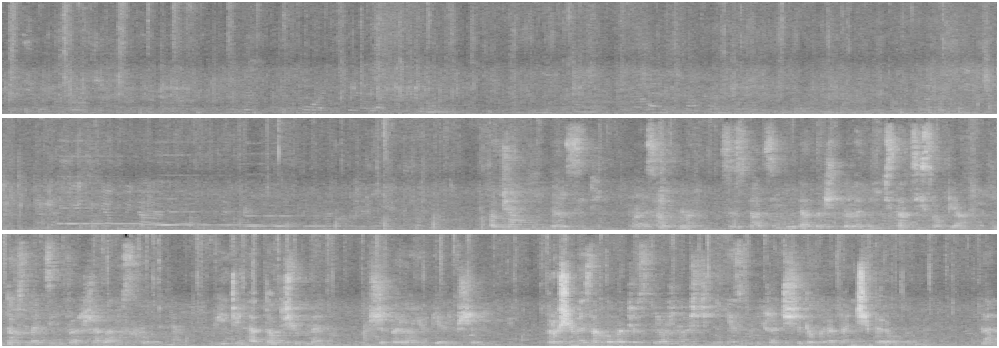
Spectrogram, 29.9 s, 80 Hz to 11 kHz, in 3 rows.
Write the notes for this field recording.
Binaural recording of Central Warsaw railway station hallways with announcements at the end. Recorded with Soundman OKM + Zoom H2n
